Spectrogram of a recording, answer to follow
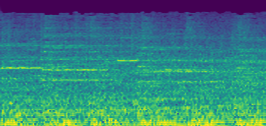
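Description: Electronic dance music: a steady bass line under thin, high held synth tones, with no drum beat.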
